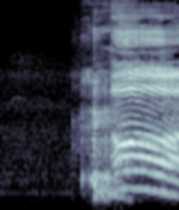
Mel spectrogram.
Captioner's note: laughs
